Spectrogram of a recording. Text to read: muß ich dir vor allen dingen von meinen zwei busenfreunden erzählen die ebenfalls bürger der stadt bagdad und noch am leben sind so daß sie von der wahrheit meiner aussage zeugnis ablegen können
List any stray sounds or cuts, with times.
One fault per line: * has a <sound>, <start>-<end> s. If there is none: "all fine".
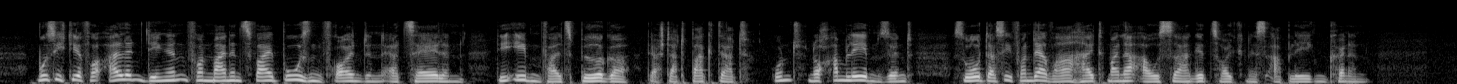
all fine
